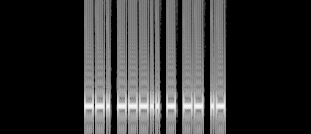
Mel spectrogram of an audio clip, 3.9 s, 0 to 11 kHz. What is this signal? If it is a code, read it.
Morse code, heard as a keyed tone, about 34 wpm, 700 Hz. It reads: G8TMA
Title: DXCC-100 Call Signs - 5 Characters - Repeated 2x - 35wpm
